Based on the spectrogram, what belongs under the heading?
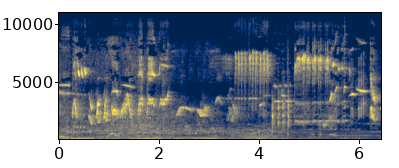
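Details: Lively Javan pied starling song played as bait to prompt a bird that rarely sings; a fast jumble of chirps, whistles and rattling buzzy notes, with a constant low hum underneath.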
